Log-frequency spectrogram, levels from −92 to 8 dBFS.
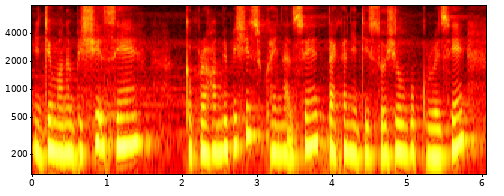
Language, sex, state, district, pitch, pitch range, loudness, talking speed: Nagamese, female, Nagaland, Dimapur, 220 Hz, 205-250 Hz, -14 LUFS, 170 wpm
